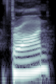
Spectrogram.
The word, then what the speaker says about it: Thrawn: I think it's Admiral Tan. or Thrawn, Admiral Thrawn. That's what it is.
